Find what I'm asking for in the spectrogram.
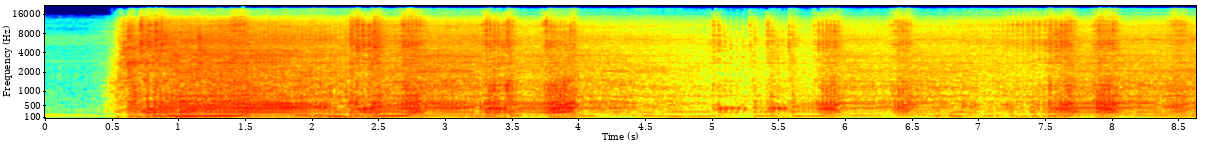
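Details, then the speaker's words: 1974 Honda TL125 single after carburetor cleaning, before points, timing or other work: hunts unevenly at idle with surging revs and pops from exhaust and carburetor; unsteady idle, cause unknown. "I could not get a good steady idle there was some popping coming from the exhaust and through the carburetor"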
